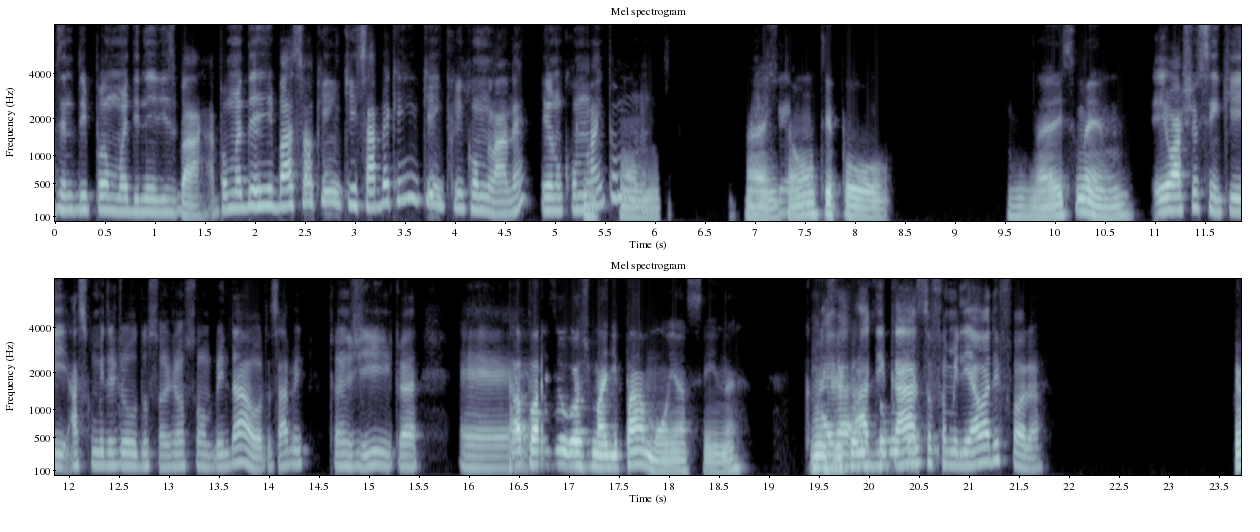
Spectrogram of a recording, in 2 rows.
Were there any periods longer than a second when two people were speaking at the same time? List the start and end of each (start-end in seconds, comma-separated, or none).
19.4-20.6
